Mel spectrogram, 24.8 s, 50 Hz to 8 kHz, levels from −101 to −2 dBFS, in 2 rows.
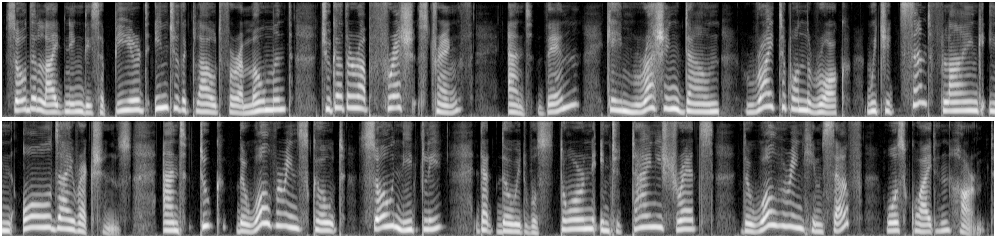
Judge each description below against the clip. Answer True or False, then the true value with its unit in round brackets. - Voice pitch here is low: False (230 Hz)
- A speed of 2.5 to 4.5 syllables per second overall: True (3.7 syllables/s)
